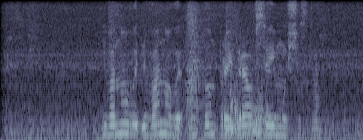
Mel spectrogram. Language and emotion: Russian, neutral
